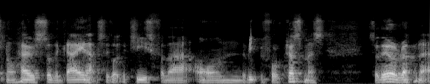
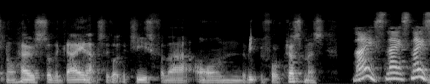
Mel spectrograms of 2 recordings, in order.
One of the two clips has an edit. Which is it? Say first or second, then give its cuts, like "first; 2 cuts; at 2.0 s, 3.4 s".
second; 1 cut; at 3.4 s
